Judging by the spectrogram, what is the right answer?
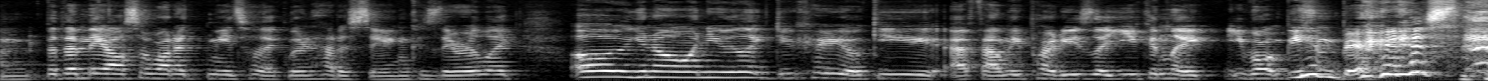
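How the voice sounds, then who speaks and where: A woman at a very fast pace with hardly any pauses, over noticeable background noise. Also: medium pitch for a woman, ordinary pitch variation. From San Jose, California (US West Coast). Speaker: DJ and psychotherapist. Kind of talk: casual interview conversation. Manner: casual, lots of fillers.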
